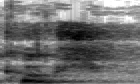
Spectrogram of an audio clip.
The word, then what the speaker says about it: cosh: This cosh, which is actually how you say it, cosh, This cosh function is e to the x plus e to the negative x over 2.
